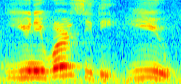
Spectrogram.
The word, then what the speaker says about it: university: Di sini ada university, U. Nah, ini pronunciation-nya seperti ini tulisannya. Jelas ini U. Kalau U tulisannya seperti ini, university. Jelas ini konsonan kan ya dalam bentuk pengucapan.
